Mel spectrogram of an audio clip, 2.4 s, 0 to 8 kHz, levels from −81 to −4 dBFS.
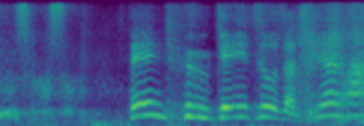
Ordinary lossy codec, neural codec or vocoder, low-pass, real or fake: none; codec, 24 kHz, 0.5 kbps, DualCodec; 7.2 kHz; fake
